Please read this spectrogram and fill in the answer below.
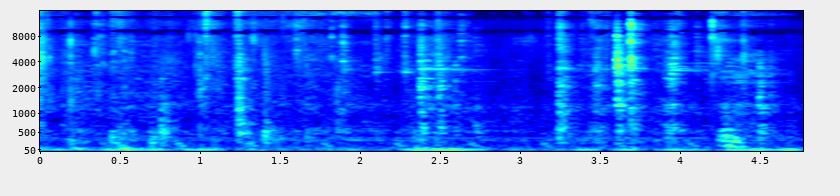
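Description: Light clicks and knocks of a black metal hammock stand being handled and adjusted, over a low rumble of movement.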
